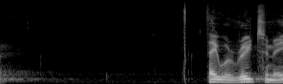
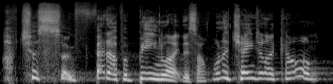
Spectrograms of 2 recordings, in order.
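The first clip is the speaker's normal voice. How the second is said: much higher, whiny moan of a fed-up believer; despairing whine; 13 semitones higher than usual. Retold or imitated. Preacher voicing a believer in despair, high whining moan. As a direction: moan like you've given up on yourself. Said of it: "Or despair".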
